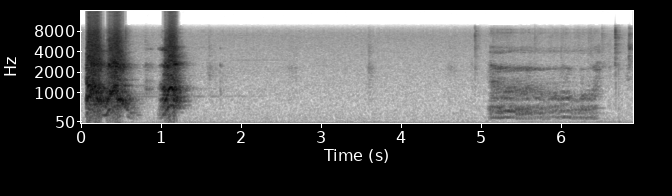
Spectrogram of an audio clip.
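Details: A Yorkshire Terrier guarding the house gives two sharp, high-pitched barks, then a softer, lower growling whine.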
